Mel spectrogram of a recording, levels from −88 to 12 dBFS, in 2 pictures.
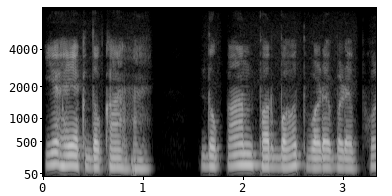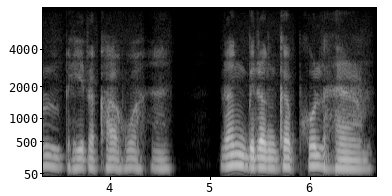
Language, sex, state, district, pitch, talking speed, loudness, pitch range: Hindi, male, Jharkhand, Palamu, 125 Hz, 160 wpm, -21 LUFS, 115-140 Hz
